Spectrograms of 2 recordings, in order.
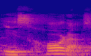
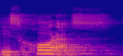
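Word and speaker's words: ἰσχυρός: La palabra de hombre fuerte, hermano, es una palabra griega que se pronuncia ishoras, así, ishoras, que habla de un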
